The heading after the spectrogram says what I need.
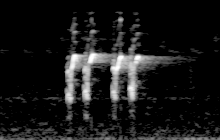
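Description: Orange-headed thrush gives a quick, bright phrase of four clear notes in just over half a second. The notes are sweet and slightly slurred, with a quiet background.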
